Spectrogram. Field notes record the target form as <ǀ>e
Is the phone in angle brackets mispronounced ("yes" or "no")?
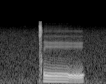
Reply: no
